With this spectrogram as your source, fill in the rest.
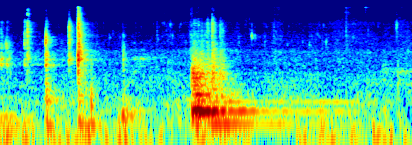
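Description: A metal door rattles as it is pushed open.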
